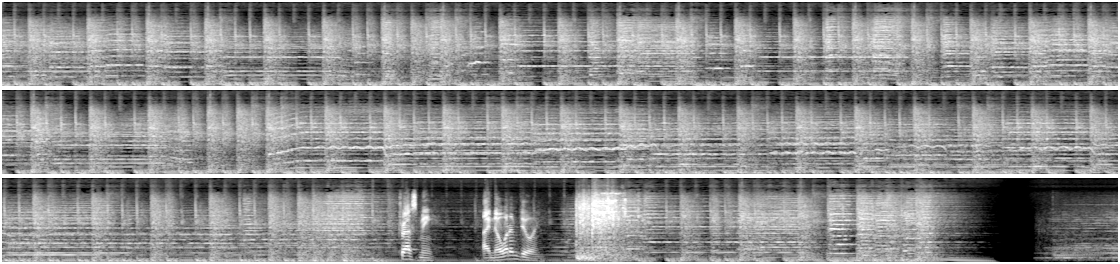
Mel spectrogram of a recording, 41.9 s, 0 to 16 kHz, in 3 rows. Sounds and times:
Music: 0:00.0 - 0:41.8.

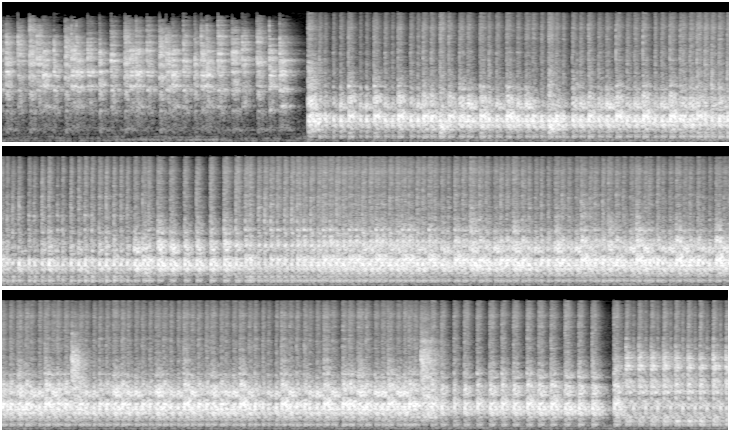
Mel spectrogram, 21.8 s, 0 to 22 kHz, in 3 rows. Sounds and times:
Drum: 0:00.0 - 0:21.8.

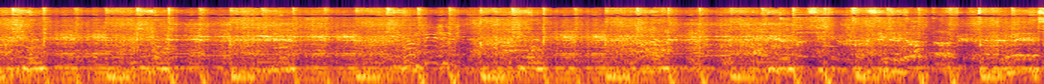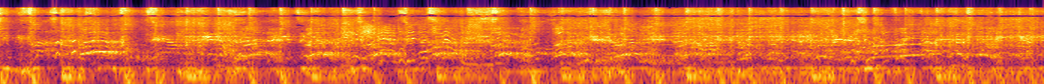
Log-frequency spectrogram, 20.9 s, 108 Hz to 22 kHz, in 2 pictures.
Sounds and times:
Music: 0:00.0 - 0:20.8.

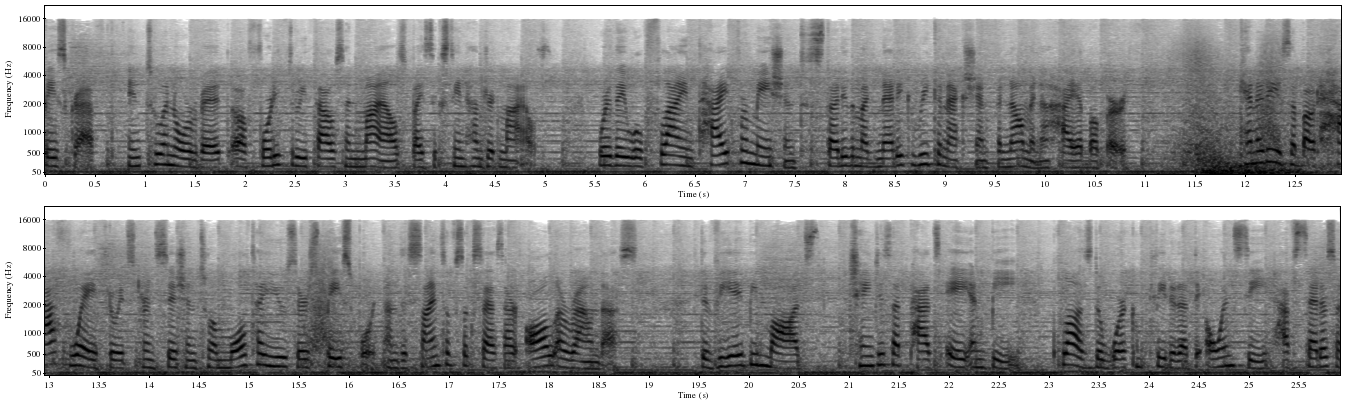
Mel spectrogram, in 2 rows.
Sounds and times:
Speech: 0:00.0 - 0:05.0, 0:05.6 - 0:10.8, 0:12.0 - 0:18.9, 0:19.5 - 0:25.9
Music: 0:00.0 - 0:25.9.

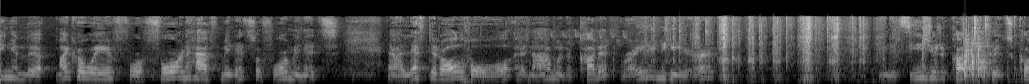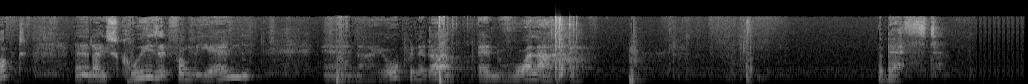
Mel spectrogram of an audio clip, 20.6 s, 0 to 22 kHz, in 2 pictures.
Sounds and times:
Speech: 0:00.0 - 0:07.2, 0:08.8 - 0:12.9, 0:13.5 - 0:16.2, 0:19.1 - 0:19.8.

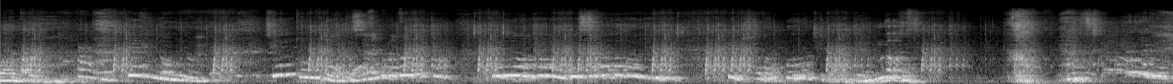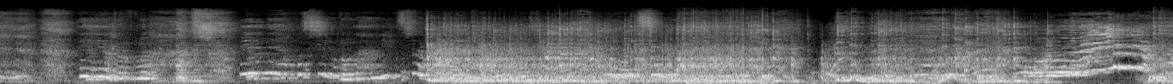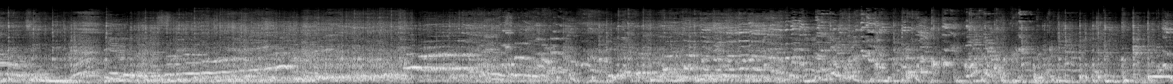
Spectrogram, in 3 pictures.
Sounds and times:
Speech: 0:00.0 - 0:09.2, 0:12.5 - 0:16.1, 0:23.2 - 0:26.7.

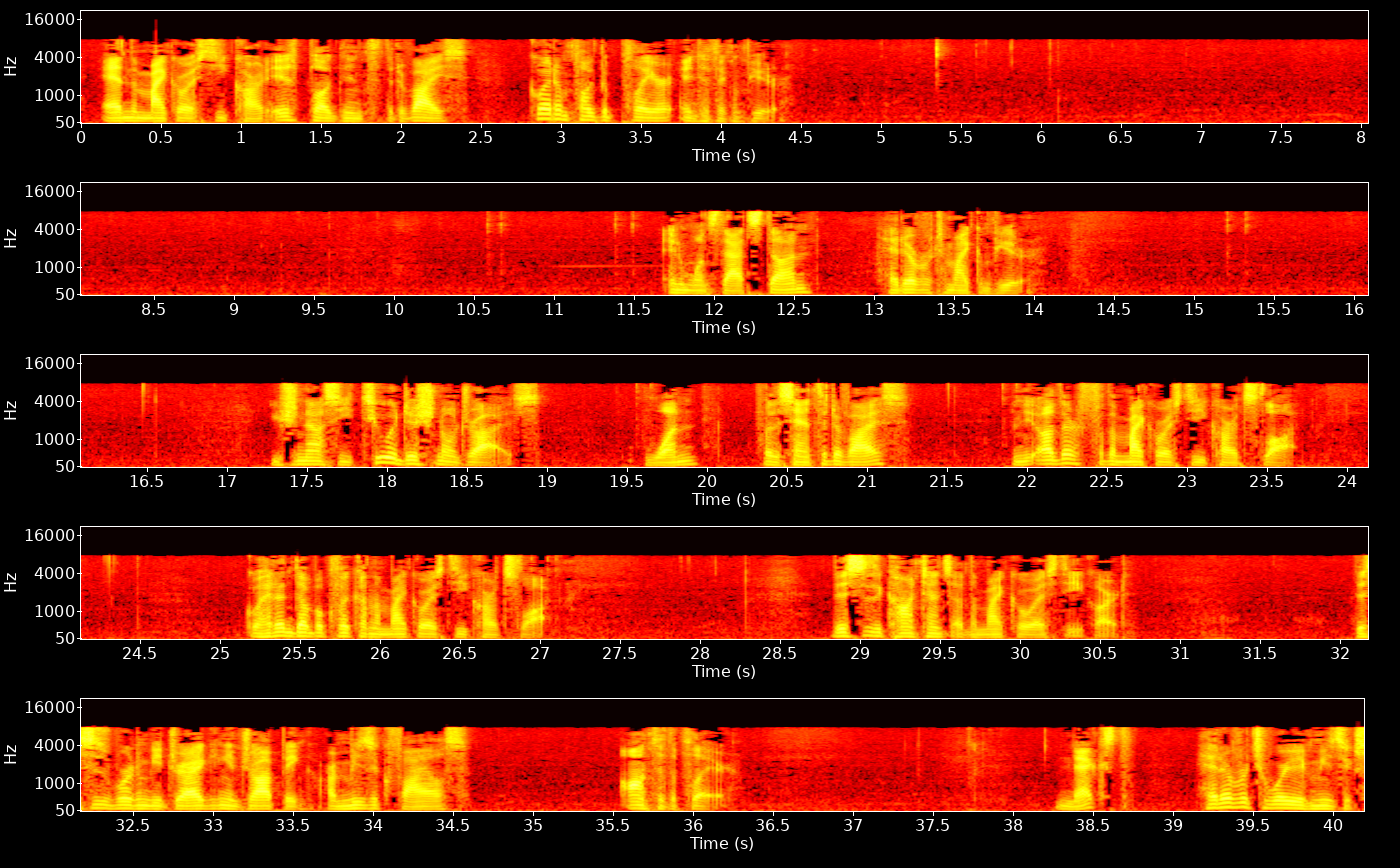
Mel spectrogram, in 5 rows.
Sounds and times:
Speech: 0:00.1 - 0:04.5, 0:11.7 - 0:14.1, 0:17.3 - 0:19.0, 0:19.6 - 0:21.3, 0:21.9 - 0:23.8, 0:25.2 - 0:27.2, 0:28.8 - 0:30.8, 0:32.1 - 0:34.7, 0:35.6 - 0:36.3, 0:38.2 - 0:40.1.

